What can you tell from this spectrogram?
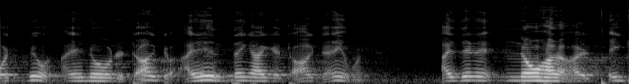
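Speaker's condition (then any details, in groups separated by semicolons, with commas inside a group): Cerebral palsy; mixed quadriplegic type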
